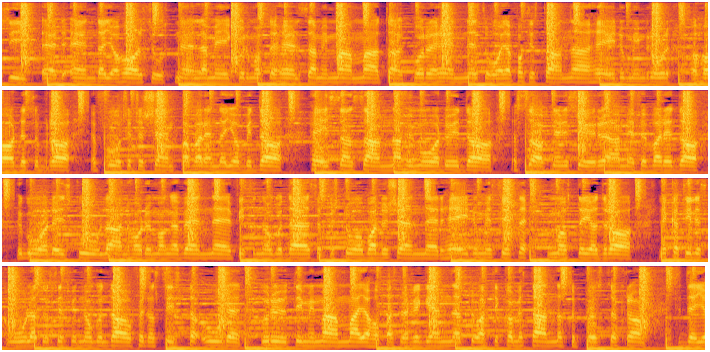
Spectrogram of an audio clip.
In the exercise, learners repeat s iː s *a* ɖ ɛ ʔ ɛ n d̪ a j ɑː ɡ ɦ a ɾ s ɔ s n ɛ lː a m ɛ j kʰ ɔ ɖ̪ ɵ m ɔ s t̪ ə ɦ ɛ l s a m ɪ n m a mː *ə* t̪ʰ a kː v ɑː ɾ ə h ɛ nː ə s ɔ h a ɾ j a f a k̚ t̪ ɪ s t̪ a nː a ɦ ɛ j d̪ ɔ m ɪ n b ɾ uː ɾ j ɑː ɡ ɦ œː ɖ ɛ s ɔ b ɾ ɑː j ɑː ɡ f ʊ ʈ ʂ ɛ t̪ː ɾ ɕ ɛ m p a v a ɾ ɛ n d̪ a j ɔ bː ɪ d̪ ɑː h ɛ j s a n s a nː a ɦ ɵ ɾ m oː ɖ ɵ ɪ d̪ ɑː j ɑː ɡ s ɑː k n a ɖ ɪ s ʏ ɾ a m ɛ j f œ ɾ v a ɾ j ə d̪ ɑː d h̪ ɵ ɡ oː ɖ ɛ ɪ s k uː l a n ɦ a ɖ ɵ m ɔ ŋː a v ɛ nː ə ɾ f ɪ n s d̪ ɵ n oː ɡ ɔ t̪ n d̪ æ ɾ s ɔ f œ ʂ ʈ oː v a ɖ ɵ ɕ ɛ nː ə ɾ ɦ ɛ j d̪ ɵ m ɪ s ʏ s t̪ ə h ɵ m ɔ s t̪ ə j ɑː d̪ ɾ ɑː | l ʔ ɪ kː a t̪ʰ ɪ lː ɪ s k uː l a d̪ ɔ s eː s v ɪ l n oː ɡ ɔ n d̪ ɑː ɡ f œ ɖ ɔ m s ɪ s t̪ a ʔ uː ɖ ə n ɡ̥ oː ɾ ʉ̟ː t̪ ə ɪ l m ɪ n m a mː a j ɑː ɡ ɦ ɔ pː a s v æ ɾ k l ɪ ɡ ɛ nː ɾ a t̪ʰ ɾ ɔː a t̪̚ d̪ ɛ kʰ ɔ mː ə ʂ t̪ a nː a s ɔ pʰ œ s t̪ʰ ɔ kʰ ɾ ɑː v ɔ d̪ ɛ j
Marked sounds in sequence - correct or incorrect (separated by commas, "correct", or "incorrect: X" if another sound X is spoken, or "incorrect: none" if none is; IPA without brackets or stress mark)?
incorrect: æ, incorrect: a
